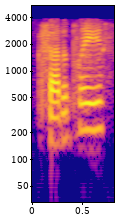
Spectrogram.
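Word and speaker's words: Phetteplace: Kim Marie Fetaplace.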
